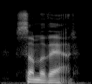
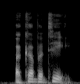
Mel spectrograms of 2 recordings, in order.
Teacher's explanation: The loss of the final V in the word of. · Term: elision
